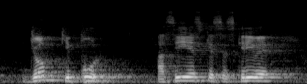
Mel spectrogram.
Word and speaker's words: Yom Kippur: Y esta fiesta es la fiesta que nosotros conocemos en hebreo como el Yom Kippur. Yom Kippur. Así es que se escribe, o es una transliteración de la palabra hebrea.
